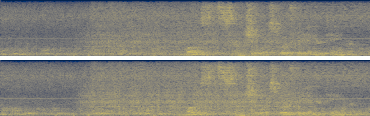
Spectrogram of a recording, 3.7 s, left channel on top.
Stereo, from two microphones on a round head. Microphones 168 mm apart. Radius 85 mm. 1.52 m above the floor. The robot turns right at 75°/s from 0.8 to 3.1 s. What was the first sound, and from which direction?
A man speaking, 15° left.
